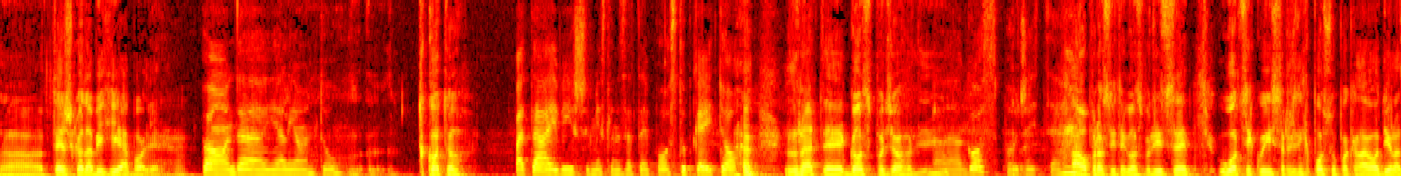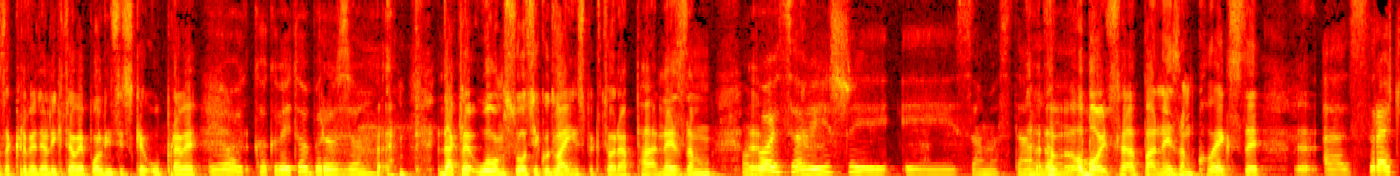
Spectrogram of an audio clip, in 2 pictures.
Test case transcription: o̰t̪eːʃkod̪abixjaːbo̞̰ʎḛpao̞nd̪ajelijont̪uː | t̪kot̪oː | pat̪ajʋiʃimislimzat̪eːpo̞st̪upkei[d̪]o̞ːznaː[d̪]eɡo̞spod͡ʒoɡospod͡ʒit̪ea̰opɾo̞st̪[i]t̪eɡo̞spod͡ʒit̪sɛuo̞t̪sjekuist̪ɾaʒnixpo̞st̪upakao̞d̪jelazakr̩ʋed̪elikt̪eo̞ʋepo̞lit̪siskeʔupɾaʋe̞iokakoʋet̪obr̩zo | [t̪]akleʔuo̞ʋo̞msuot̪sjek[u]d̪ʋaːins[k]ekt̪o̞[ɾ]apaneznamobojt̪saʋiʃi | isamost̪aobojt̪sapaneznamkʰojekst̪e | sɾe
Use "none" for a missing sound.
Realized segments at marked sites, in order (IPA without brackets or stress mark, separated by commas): t̪, t̪, i, d̪, u, p, ɾ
